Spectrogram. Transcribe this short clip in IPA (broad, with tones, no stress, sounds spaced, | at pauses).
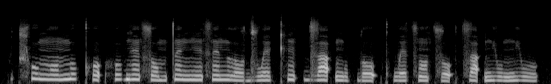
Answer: t͡ɕʰ u˥˧ ŋ ɔ̃˧ n̪ u˦ kʰ o˨ ʔ h u˦ ɡ ẽ˥˧ s o˨˩ m t̪ ẽ˥˧ ŋ ĩ˧ s ẽ˦ n l o˨˩ d͡z w e˧ kʰ ĩ˦ t̚ d͡z a˦ ʔ ŋ u˨ p̚ l o˨ ʔ kʰ w e˧ t͡s ɔ̃˧ t͡s o˨ ʔ t͡s a˦ ʔ ŋ j u˥˧ ŋ j u˥˧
